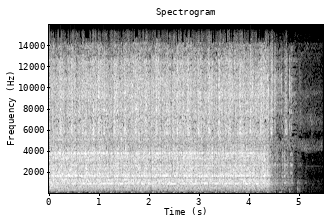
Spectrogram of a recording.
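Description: A 1977 Bolens G10 garden tractor engine, suspected of a bad head gasket, cranks with a rapid steady chugging rhythm, loud and close, then cuts off and trails away near the end without catching.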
